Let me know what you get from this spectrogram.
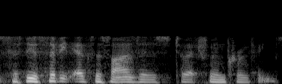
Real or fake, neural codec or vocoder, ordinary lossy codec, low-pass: fake; codec, 16 kHz, 0.5 kbps, X-Codec, HuBERT features, trained on balanced general audio; AAC, 16 kbps; 3.6 kHz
